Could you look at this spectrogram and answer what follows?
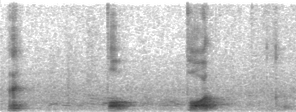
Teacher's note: Keluarnya pada hujung lidah menekan pada pangkal dua gigi kapak ataupun gigi kacip sebelah atas. Di situ letaknya huruf ta dan juga huruf ta.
